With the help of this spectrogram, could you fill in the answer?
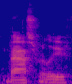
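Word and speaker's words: bas-relief: So that's how it's pronounced. Bass relief. Bass relief.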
